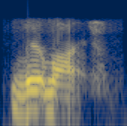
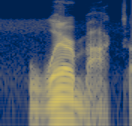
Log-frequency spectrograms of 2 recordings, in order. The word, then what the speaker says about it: Wehrmacht: Is it the Wehrmacht, or how do you pronounce that properly? – Wehrmacht. – Wehrmacht. Okay. And that's Wehrmacht.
